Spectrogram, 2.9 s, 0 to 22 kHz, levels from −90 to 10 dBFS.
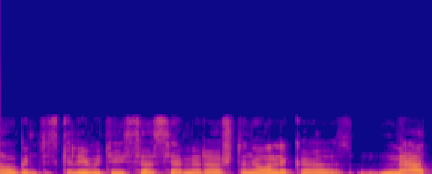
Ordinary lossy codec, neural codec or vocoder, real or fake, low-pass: MP3, 48 kbps; codec, 16 kHz, 8 kbps, FunCodec, trained on LibriTTS, 25 frames a second; fake; 7.2 kHz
